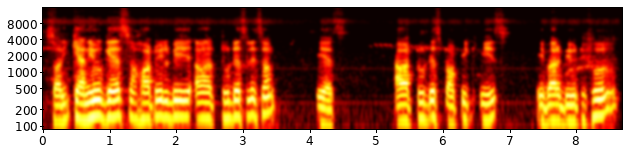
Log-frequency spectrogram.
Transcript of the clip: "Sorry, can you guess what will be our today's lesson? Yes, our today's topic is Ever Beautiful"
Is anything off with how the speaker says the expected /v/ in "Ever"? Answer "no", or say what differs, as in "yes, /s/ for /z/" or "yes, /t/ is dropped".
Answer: yes, /b/ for /v/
